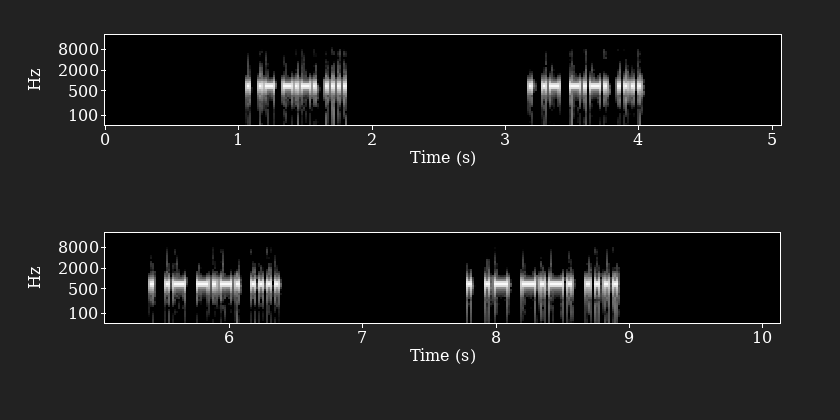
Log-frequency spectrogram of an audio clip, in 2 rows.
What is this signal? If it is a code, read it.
Morse code, heard as a keyed tone, about 46 wpm, 700 Hz. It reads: EACH EACH EACH EACH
